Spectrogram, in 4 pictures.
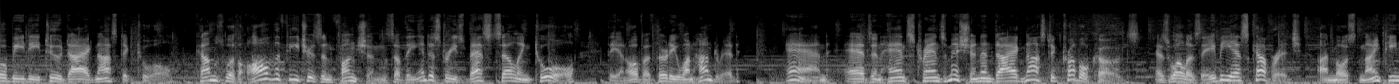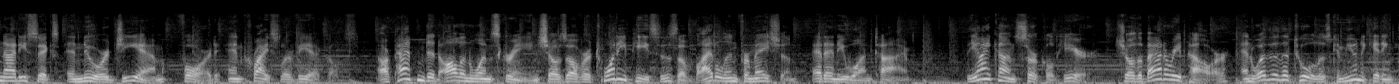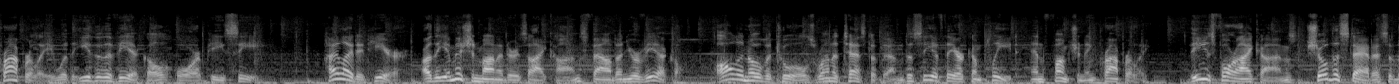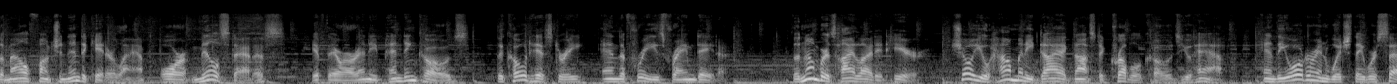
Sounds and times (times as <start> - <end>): Speech: 0.0 - 23.1, 23.7 - 30.6, 31.2 - 49.2, 49.9 - 55.9
Music: 0.0 - 55.9.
